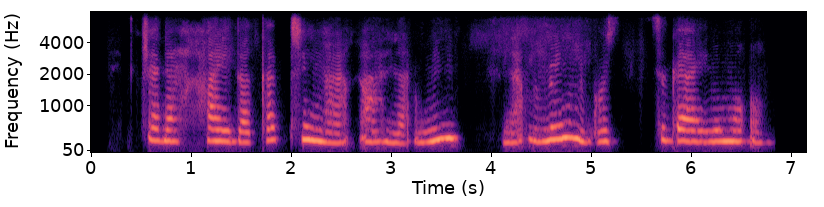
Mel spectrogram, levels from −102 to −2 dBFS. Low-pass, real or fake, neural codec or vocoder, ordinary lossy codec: 7.2 kHz; fake; codec, 16 kHz, 1 kbps, FreqCodec, smaller model; Opus, 32 kbps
